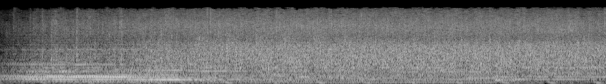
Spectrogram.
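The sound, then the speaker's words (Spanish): A heartfelt ovation closing the funeral in Huelva in memory of the 45 victims of the Adamuz railway accident: sustained applause from a large crowd, a dense, steady roar of many hands clapping at once, staying loud and even for the whole stretch, with no voices. “Con esta sentida ovación ha terminado el funeral en memoria de los 45 de las 45 víctimas del accidente ferroviario de Adamuz.”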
